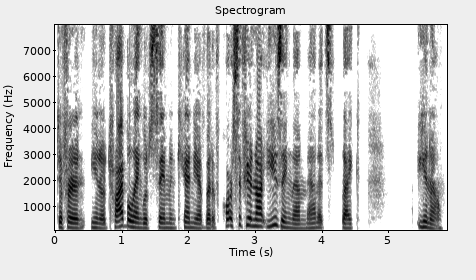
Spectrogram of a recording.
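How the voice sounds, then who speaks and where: A woman radio host raised in Africa chats with her guest in a loose, animated way, often starting over mid-sentence. Her voice sits at an everyday middle pitch. The recording is close and dry, with no room sound at all. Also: fairly quick, no echo. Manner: chatty and animated, with frequent laughs and restarts. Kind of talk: casual interview chat.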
